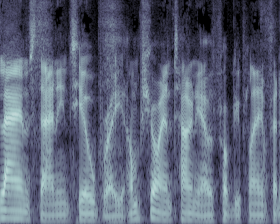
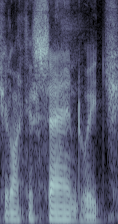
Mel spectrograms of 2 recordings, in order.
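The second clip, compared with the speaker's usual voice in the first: put-on, very serious woman's voice, much quieter; 9 dB quieter than usual. Retelling a woman offering a sandwich, imitating a very serious woman. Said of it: "She was really serious".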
